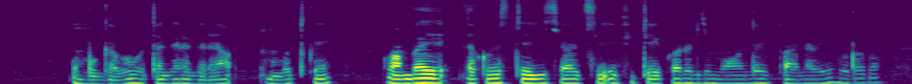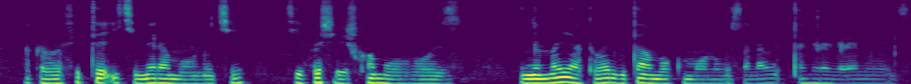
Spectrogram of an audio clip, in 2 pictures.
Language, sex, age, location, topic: Kinyarwanda, male, 36-49, Huye, health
